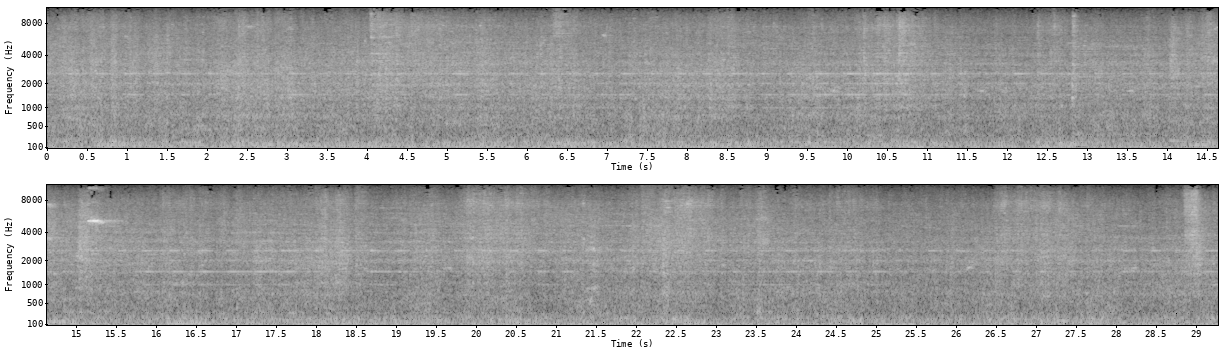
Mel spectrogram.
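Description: Intermodal freight train cars, double-stack containers and trailers on flatcars, rolling past with a steady loud rumble of steel wheels on the rails.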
